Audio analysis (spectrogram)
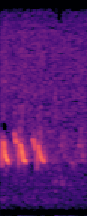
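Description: Yellow-rumped warbler song: a few quick, high, thin chirping phrases packed into the first half-second, fairly faint and heard alone before fading into quiet.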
